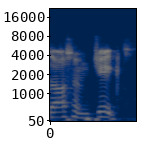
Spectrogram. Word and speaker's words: AwesomeJaked: But no, my actual the way you're supposed to pronounce it is AwesomeJaked. So if you see me in a voice call me AwesomeJaked or just.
